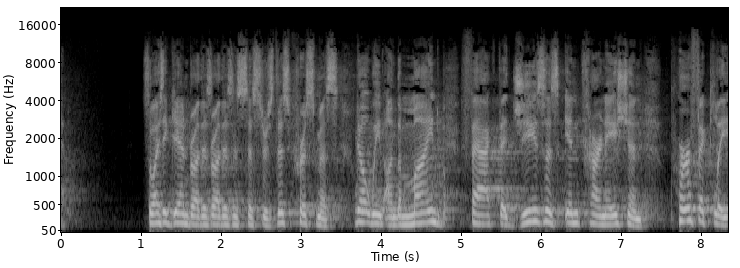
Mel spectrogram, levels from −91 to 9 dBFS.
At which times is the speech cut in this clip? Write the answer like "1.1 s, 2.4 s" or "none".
1.3 s, 1.9 s, 3.7 s, 4.0 s, 4.8 s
